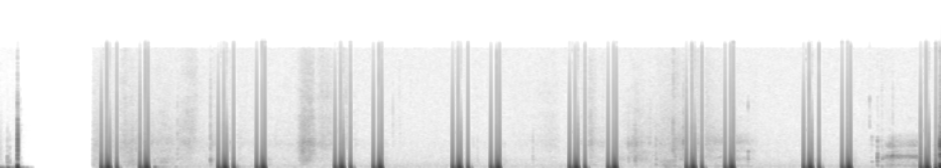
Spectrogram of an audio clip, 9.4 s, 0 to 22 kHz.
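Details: Rode VideoMic Pro connected to an iPhone 4 through an adapter: sharp crackling pops in bursts about once a second, like a broken record player; static from the mic connection, cause unknown.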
